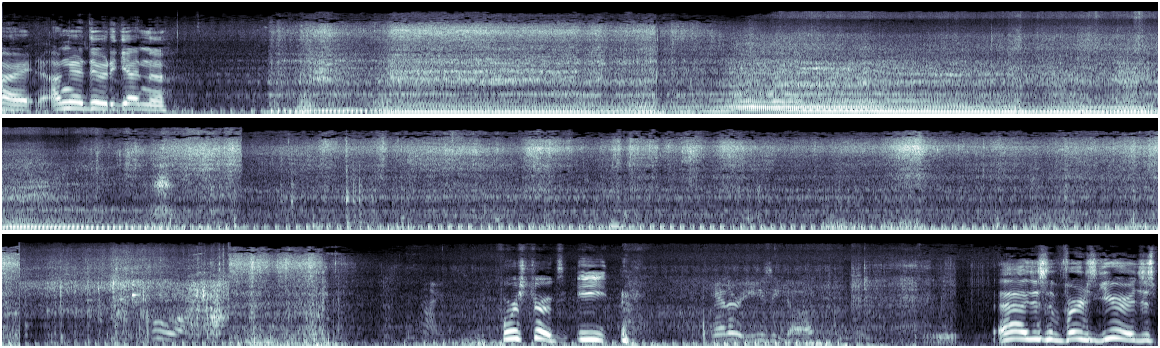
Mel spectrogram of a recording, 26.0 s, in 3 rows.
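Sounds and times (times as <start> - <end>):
motorcycle engine revving: 0.5 - 24.7.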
